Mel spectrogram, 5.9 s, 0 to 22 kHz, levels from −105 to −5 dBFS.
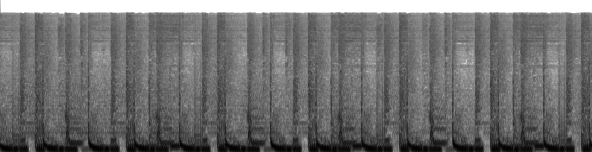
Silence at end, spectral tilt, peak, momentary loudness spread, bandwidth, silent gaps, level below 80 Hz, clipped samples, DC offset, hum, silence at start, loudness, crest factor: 0 s; -5 dB/octave; -4 dBFS; 1 LU; 16.5 kHz; none; -14 dBFS; under 0.1%; under 0.1%; none; 0 s; -14 LUFS; 8 dB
